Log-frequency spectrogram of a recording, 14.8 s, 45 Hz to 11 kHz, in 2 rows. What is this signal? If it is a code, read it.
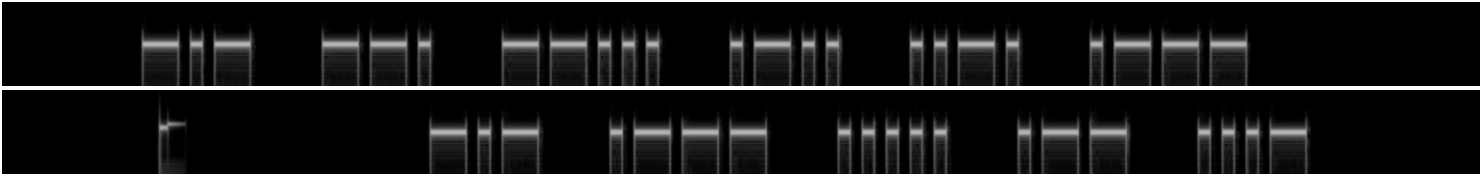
Morse code, heard as a keyed tone, about 20 wpm, spaced as for 14 wpm, 700 Hz. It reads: KG7LFJ KJ5WV
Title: 231 Lesson 37g - Letter x - Call Signs 20wpm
